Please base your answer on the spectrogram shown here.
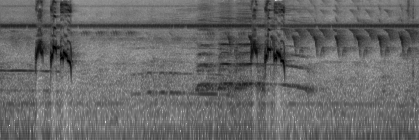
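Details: Red-whiskered bulbul in morning song for training birds to sing: two loud clipped warbling phrases about three seconds apart, each of three or four looping notes, followed by a series of soft repeated down-slurred chirps from another bird.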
